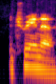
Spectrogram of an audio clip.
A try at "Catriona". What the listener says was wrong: Catriona. There's an O in there.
